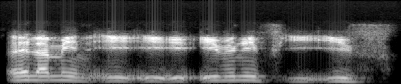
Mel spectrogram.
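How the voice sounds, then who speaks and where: A man answering conversationally as a podcast guest, halting and repeating words as he starts phrases. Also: on the high side, slightly rough, no echo, dull audio. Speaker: podcast guest, fiction co-author.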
